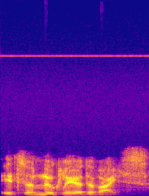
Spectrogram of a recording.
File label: Nuclear Device, Spoken, Industrial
